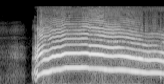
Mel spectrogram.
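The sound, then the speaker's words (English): A voice lets out a long, loud, sustained scream starting abruptly and holding a steady high pitch for about two seconds, imitating a shrieking new phone ringtone that screams every so often. “So it's screaming like that, like someone is being murdered every so often, regardless of it's closed or not.”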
